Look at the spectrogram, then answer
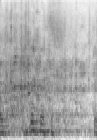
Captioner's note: audience laughing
